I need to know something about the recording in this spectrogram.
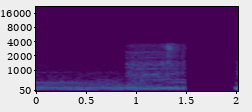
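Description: Steady low electrical hum and hiss on an open conference-call microphone line. About a second in comes a louder rush of noise with a sharp click. Then the audio cuts out completely for about half a second, a gate or dropout on the call line.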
